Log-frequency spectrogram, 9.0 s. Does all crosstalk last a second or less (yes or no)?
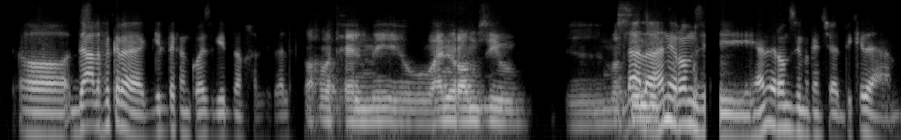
yes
